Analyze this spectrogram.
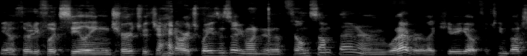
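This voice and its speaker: At a very fast pace with hardly any pauses, a man speaks in a medium pitch and a dark, mellow tone, with ordinary pitch variation and big swings in loudness. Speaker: studio and creative venue owner. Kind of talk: live panel chat.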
